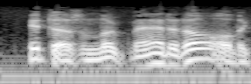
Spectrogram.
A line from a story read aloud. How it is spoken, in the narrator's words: the Kender said cheerfully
